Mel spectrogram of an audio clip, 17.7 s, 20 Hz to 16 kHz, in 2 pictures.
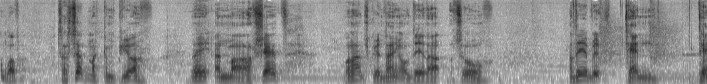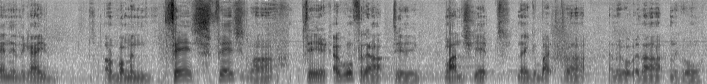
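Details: Adult male artist with a stroke in 2010; he initially could not talk at all and had to relearn speaking. Aphasia after stroke.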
